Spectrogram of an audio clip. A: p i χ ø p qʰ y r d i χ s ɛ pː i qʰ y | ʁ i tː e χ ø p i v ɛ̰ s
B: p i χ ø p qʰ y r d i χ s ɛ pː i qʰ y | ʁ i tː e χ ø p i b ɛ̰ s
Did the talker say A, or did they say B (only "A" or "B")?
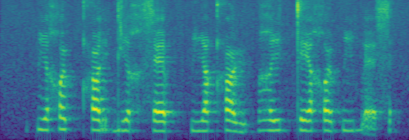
B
